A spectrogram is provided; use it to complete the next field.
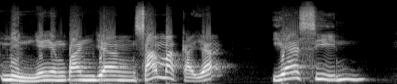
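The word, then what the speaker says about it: يس: Sama kayak Yasin. Ya-nya 2, sinnya yang 6.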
